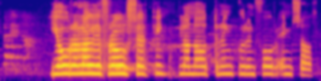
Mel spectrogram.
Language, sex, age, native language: Icelandic, male, 12, Icelandic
